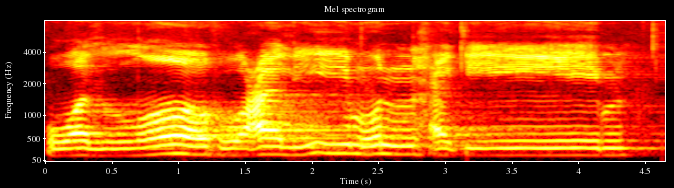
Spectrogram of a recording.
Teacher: تنوین کے بعد ہا ہے حروف حلقے میں سے تو تنوین میں اظہار حقیقی ہوگا، اسے جلد پڑھنا ہے۔ یہاں پر وقف کی صورت میں مد عارض وقفی ہوگا تو اس طرح سے پڑھیں گے، واللہ علیم حکیم۔ · واللہ، یہاں پر اللہ کلام سے پہلے واو کے اوپر زبر ہے تو اللہ کلام کو پر پڑھیں گے، کھڑا زبر ہے، ایک الف کے برابر کھینچیں گے۔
